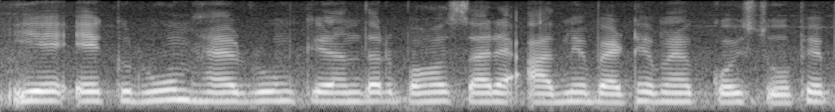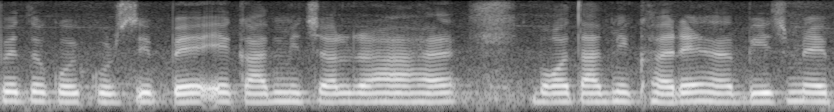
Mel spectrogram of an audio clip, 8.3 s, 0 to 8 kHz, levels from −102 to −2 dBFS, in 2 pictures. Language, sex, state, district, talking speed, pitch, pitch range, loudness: Hindi, male, Bihar, West Champaran, 225 wpm, 195 Hz, 185-200 Hz, -15 LUFS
